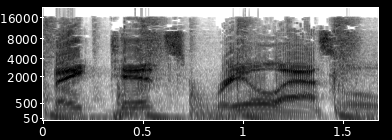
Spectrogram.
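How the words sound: It is read confidently, with conviction. The speaker calls it right. "Read it with conviction"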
